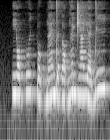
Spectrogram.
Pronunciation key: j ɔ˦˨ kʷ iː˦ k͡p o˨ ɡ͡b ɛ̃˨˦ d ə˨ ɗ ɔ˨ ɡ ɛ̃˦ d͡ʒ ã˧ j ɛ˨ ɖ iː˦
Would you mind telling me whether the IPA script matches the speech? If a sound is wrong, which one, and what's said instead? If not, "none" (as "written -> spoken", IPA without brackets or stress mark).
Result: ɖ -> d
